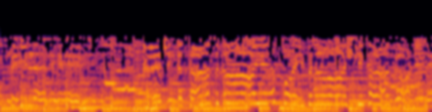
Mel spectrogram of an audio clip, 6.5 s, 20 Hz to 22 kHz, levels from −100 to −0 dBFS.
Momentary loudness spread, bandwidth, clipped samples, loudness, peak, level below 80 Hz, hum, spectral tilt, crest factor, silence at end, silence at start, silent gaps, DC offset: 3 LU; 6 kHz; under 0.1%; -18 LUFS; -4 dBFS; -46 dBFS; none; -4.5 dB/octave; 12 dB; 0 s; 0 s; none; under 0.1%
